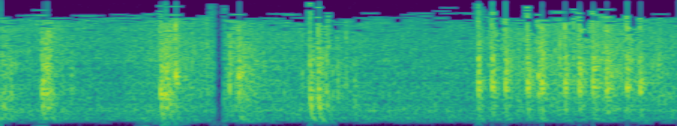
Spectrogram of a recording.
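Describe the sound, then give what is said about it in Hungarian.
Gunshots crackle in an old recording of the shootout between police and hostage-takers at Fürstenfeldbruck military airfield: a few single sharp reports about a second apart, then a rapid burst of roughly ten shots in quick succession, all over a constant hiss. “Ezek már a reptéri lövöldözés hangjai.”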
